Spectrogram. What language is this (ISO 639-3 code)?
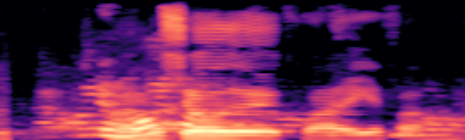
isl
